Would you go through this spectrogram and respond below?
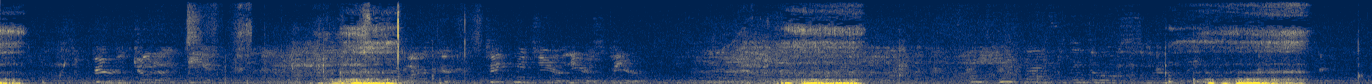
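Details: Sleeping dog snoring: three low, rumbling snores on breathing in, about every three and a half seconds, with faint background talk.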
